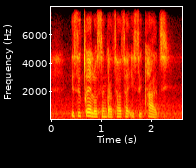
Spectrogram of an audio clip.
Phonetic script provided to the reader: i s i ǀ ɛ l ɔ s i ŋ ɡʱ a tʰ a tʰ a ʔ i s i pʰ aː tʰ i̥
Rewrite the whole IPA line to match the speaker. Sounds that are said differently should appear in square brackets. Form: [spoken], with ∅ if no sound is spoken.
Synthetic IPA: i s i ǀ ɛ l ɔ s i ŋ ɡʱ a tʰ a tʰ a ʔ i s i [kʰ] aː tʰ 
